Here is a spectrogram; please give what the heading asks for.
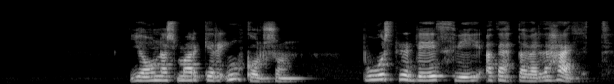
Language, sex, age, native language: Icelandic, female, 40-49, Icelandic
